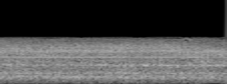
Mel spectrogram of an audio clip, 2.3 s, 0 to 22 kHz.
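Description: Steady hum and hiss of the 1967 Jeep Commando's engine idling, even and unchanging.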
